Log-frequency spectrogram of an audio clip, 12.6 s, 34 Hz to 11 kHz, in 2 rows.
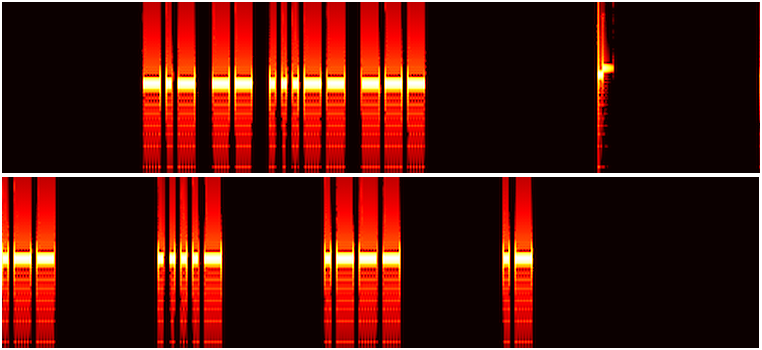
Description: Morse code, heard as a keyed tone, about 25 wpm, spaced as for 13 wpm, 700 Hz. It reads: KM3O W4JA
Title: USA Call Signs - 4 Characters - 6x Character Spacing - 25wpm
